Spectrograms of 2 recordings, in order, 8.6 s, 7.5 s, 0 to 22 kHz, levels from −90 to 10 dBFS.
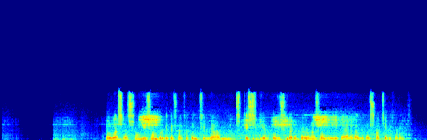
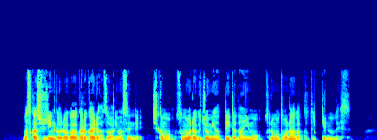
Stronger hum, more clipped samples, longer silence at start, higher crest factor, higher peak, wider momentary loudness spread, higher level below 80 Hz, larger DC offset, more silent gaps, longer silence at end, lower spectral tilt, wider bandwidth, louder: neither; neither; first, 1.1 s vs 0.5 s; about the same, 20 dB vs 20 dB; about the same, -4 dBFS vs -2 dBFS; second, 9 LU vs 13 LU; about the same, -60 dBFS vs -56 dBFS; neither; neither; second, 0.35 s vs 0.6 s; second, -4 dB/octave vs -5.5 dB/octave; second, 8 kHz vs 11.5 kHz; second, -23 LUFS vs -20 LUFS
